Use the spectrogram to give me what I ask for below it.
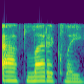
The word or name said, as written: athletically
